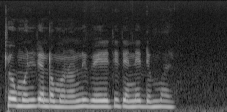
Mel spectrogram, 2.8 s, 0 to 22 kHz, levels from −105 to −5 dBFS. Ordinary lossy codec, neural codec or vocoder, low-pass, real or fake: none; none; none; real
